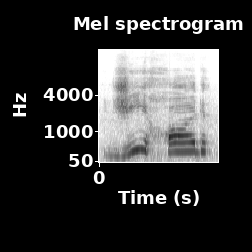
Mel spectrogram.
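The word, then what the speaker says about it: Jihaad: So, with that being said, we address that inside linebacker problem with Jihad Campbell from the University of Alabama. You didn't pronounce a Jiad. Jiad Camp multiple A's. Multiple A.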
